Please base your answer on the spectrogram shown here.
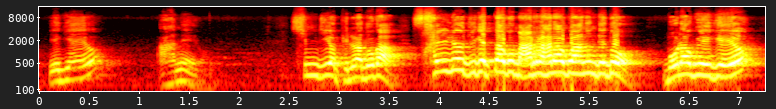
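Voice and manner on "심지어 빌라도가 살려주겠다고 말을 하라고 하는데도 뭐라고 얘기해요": loud, higher, driving sermon voice; fervent preaching. Acted. Preacher scolding the congregation, loud fervent preaching. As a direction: press the point hard to the congregation.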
